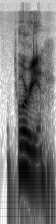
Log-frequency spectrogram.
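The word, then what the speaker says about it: Taurean: yeah terod pritz yeah Teran pritz ter how do you say his name Teran Toran torian there you go former Laker um purle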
